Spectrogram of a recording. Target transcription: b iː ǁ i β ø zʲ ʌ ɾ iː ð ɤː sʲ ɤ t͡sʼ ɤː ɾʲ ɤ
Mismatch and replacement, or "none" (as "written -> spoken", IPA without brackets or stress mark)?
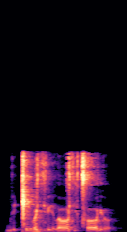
none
